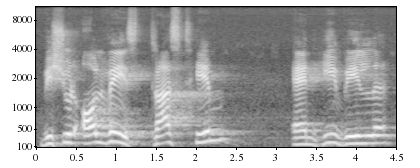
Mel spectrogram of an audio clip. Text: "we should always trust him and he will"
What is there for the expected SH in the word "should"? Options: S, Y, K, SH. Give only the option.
SH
